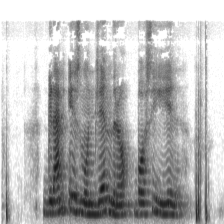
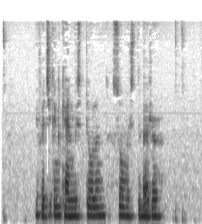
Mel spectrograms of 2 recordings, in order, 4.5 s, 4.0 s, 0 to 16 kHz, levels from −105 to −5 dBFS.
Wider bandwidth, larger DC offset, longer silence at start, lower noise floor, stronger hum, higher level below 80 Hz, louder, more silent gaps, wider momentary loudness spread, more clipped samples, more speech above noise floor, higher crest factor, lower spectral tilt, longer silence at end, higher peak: about the same, 11.5 kHz vs 11.5 kHz; neither; about the same, 0.1 s vs 0.05 s; about the same, -63 dBFS vs -64 dBFS; neither; about the same, -54 dBFS vs -56 dBFS; first, -22 LUFS vs -27 LUFS; neither; first, 15 LU vs 7 LU; neither; first, 42 dB vs 38 dB; about the same, 20 dB vs 18 dB; about the same, -6 dB/octave vs -6.5 dB/octave; about the same, 0.35 s vs 0.35 s; first, -2 dBFS vs -10 dBFS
